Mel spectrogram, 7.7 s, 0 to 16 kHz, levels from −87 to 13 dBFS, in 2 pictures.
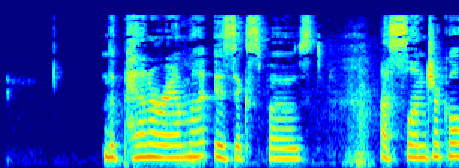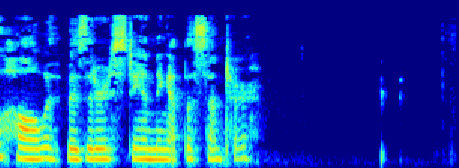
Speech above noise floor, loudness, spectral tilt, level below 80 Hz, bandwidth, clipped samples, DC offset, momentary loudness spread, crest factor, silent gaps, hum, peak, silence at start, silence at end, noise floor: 62 dB; -18 LUFS; -2.5 dB/octave; -62 dBFS; 11.5 kHz; under 0.1%; under 0.1%; 14 LU; 18 dB; none; none; -2 dBFS; 0.85 s; 1.7 s; -81 dBFS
